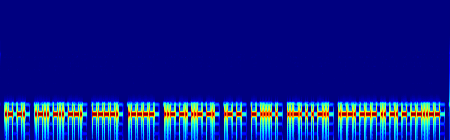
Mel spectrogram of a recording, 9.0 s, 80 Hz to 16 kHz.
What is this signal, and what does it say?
Morse code, heard as a keyed tone, about 40 wpm, 750 Hz. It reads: AN LDG 9 1 UNUN AT THE FEED POINT,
